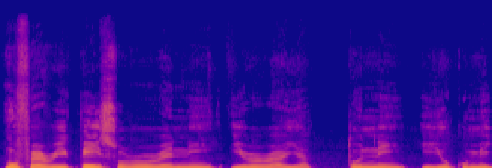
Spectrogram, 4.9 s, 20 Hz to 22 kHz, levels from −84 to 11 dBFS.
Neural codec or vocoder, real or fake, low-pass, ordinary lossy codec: none; real; 19.8 kHz; none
